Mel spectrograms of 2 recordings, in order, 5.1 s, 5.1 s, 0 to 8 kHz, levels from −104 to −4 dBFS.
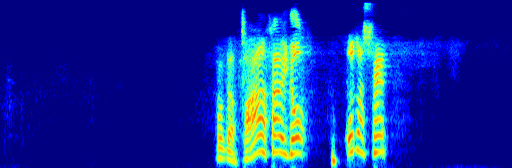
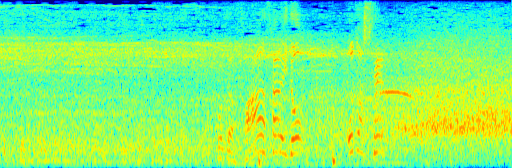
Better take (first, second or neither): second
